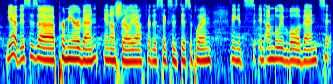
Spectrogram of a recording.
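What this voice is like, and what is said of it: Non-Australian accent. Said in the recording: “You'll pick up the accent here, suggest that she's not Dinky Dye born and bred Australian”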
